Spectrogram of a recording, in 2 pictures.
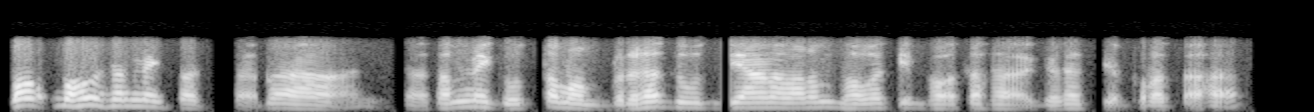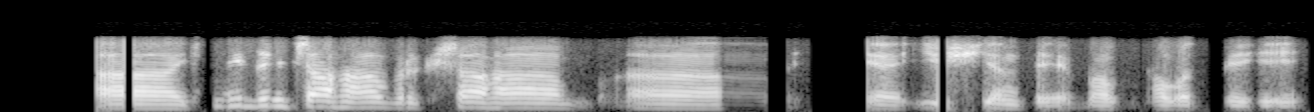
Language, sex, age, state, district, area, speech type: Sanskrit, male, 45-60, Karnataka, Bangalore Urban, urban, conversation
